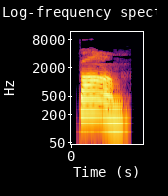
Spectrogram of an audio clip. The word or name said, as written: bom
